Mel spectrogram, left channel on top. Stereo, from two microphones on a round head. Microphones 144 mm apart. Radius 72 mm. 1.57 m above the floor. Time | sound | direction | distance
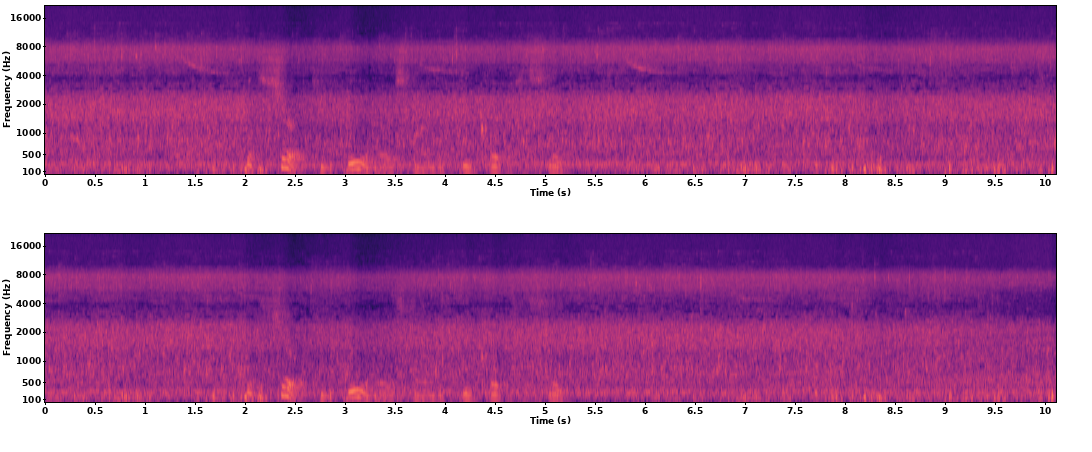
2.0 | a man speaking | 25° left (ahead or behind) | 2 m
